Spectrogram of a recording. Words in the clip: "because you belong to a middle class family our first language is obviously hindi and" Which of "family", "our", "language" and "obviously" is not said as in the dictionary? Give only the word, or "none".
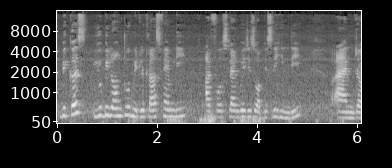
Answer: none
